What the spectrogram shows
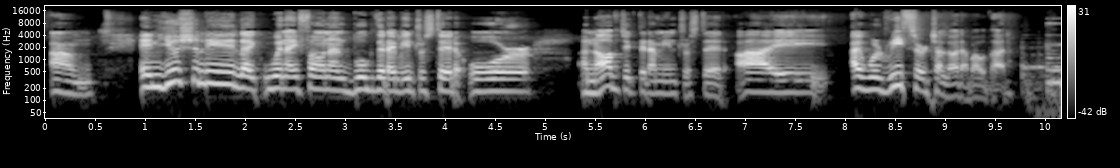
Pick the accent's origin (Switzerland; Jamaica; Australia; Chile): Chile; English is a second language; moved away as an adult; now in New York, United States; I grew up in Chile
